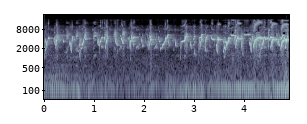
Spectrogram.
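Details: Noisy fantail flycatcher lure sound meant to draw in wild birds: rapid, irregular bursts of sharp chirps and short swooping whistles, about three per second, over a faint low hum.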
